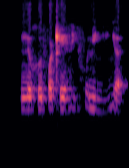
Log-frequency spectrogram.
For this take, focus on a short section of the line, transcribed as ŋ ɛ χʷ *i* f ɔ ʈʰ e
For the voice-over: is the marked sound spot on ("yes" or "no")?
yes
